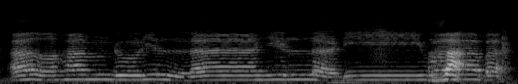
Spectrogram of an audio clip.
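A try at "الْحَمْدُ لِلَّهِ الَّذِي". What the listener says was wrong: Alhamdulillahillazi zal empuk ya. Zi benten sareng dek kade ayo.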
